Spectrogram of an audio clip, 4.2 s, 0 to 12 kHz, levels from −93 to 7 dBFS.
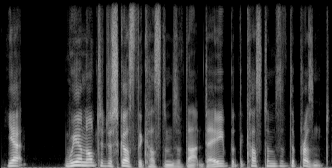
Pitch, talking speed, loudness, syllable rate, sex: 160 Hz, 245 wpm, -19 LUFS, 6.3 syllables/s, male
